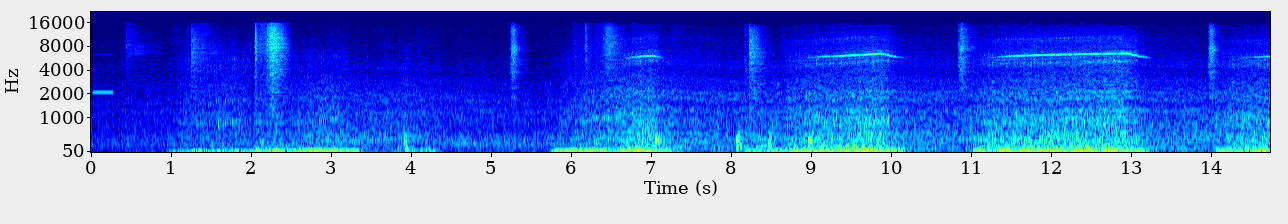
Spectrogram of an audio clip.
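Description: A truck engine rumbles and revs as the truck drives.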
